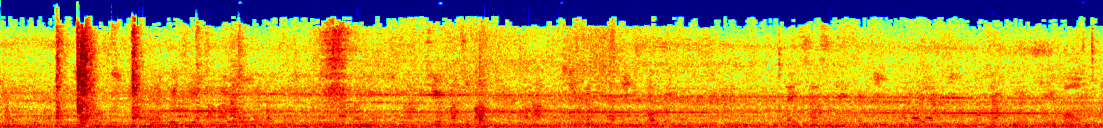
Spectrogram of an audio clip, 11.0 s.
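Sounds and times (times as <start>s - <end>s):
train cabin low rumble: 0.0s - 11.0s
faint steady whine: 5.0s - 11.0s.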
